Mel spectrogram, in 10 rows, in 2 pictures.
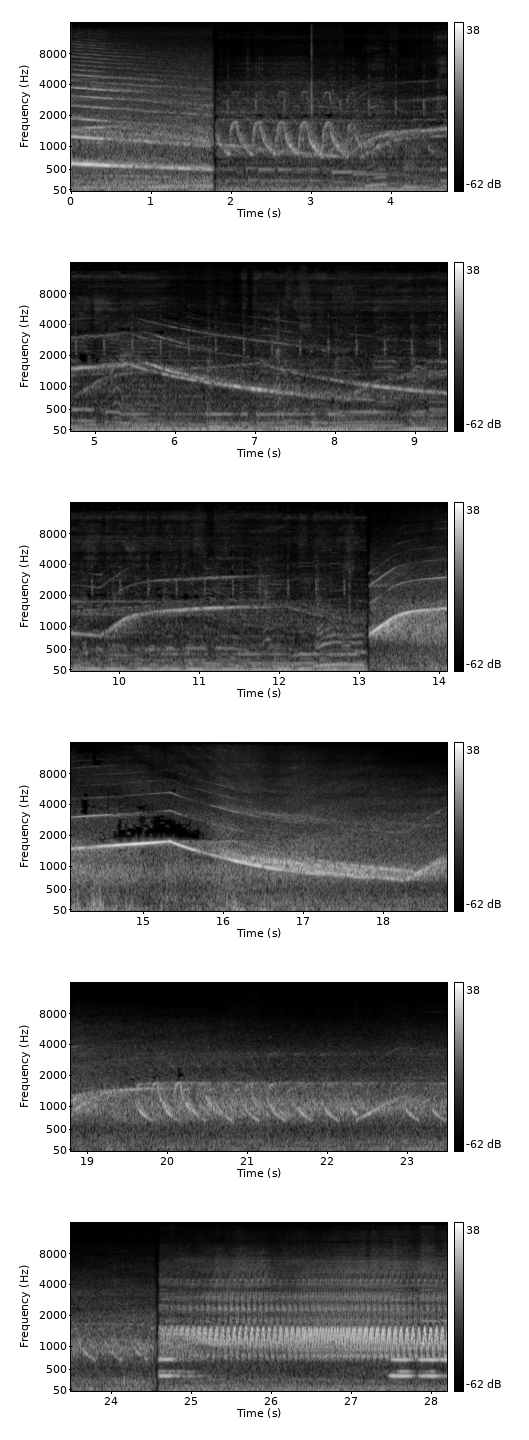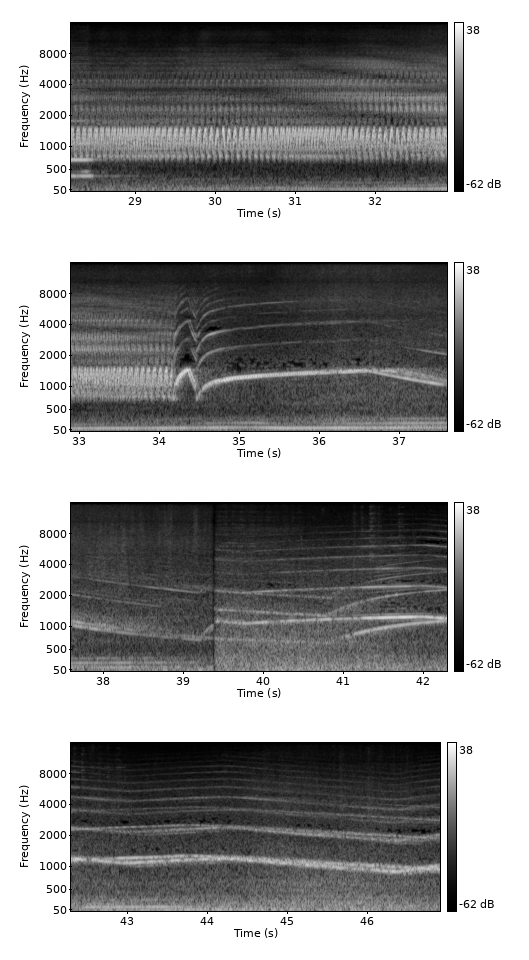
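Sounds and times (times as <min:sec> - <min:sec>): emergency vehicle sirens: 0:00.0 - 0:46.9
vehicle horn blasts: 0:24.6 - 0:25.1, 0:27.4 - 0:28.6.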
